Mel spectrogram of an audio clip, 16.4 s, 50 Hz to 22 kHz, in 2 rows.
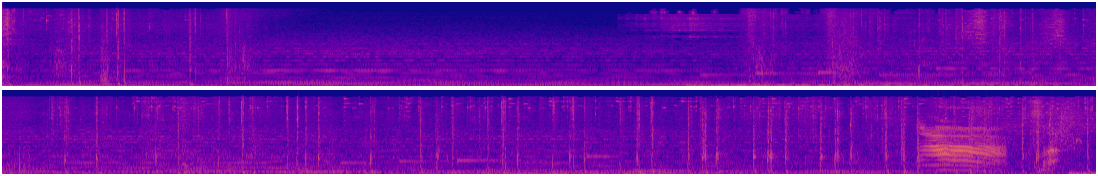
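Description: Hooves of Roach, the horse in The Witcher 3 Wild Hunt, clip-clopping at a steady running gait under game music, with a brief whinny-like rise near the end.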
